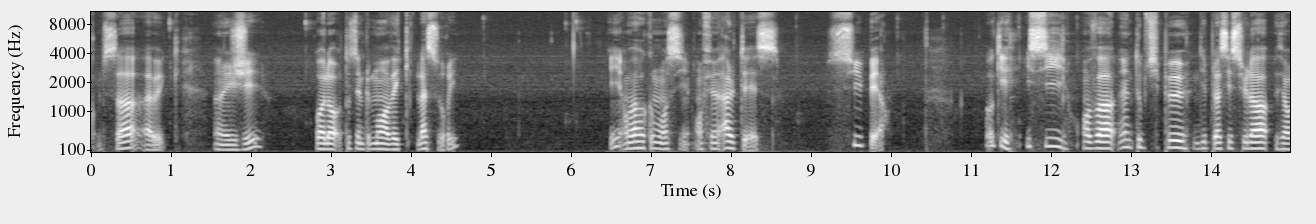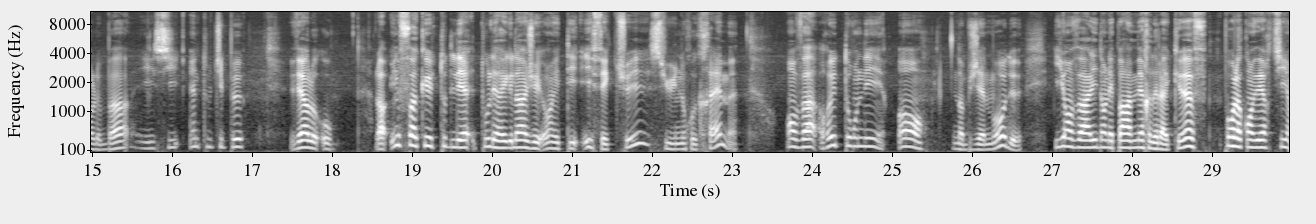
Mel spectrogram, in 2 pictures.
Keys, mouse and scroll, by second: 1.6 right click, 3.8-4.9 middle drag, 4.9-5.7 scroll up 1, 5.7 right click, 6.3 alt+s, 8.1 Tab, 8.4 scroll down 2, 8.6-10.1 middle drag, 10.1-10.4 scroll up 3, 10.4-11.6 middle drag, 11.6 Tab, 12.1 middle click, 13.1 right click, 14.7 right click, 16.4 Tab, 16.8 scroll down 1, 17.1-19.6 middle drag, 19.6 right click, 20.0 Tab, 20.5 middle click, 21.4 right click, 23.8 Tab, 24.3-27.3 middle drag.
